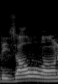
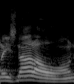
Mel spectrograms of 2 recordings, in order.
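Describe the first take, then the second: First: Said in the usual way. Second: Not pressed firmly, rest falls away; a firm correction with not stressed. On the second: Shown as a demonstration. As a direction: lean into the word not to correct him.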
